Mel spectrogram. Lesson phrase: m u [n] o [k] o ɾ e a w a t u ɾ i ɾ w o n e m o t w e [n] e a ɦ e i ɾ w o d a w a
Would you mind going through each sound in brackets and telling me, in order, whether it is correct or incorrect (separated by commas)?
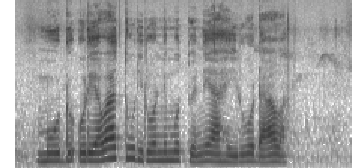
incorrect, incorrect, correct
